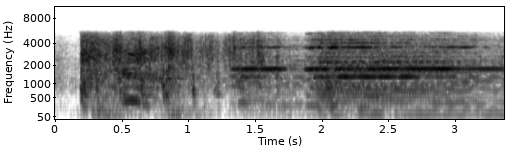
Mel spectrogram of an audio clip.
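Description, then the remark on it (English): A sudden loud crash as a man's head smashes through a locked plywood door, with a second of splintering clatter, then a steady, sustained tone lingering until the end. “pulling plywood out of his scalp for the next week, but it got us in.”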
